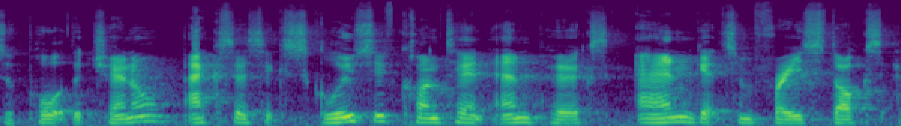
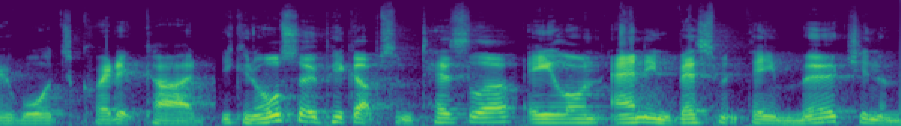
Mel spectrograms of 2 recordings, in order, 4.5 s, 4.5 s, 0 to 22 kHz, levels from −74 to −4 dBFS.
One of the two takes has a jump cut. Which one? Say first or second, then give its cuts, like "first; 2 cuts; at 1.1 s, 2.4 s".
second; 1 cut; at 2.6 s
